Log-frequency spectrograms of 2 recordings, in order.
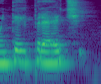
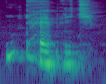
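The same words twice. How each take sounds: First: Interprete with stress on pre; in-ter-PRE-te, lean on pre. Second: Intérprete with stress on tér, falling; in-TÉR-prete, hit tér. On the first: (interprete, com força no PRE) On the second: (intérprete, com força no TÉR) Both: Shown as a demonstration. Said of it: "Então".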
